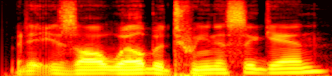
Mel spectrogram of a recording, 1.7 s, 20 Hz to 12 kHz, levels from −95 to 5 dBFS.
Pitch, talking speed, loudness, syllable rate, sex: 115 Hz, 290 wpm, -15 LUFS, 6.4 syllables/s, male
